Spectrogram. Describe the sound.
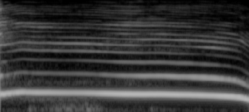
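A single sustained, steady howl lasting about two seconds, sliding downward at the very end, voiced by a person imitating a wolf. It is loud, with no talking over it.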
